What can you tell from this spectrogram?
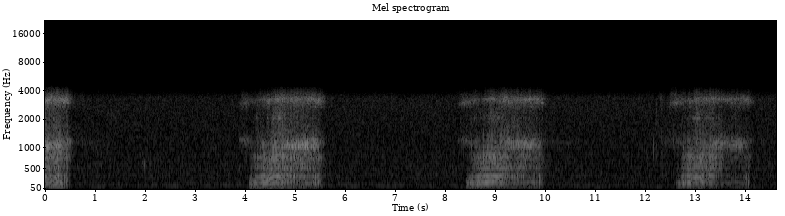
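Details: Husband snoring during sleep: four loud rasping snores on each breath in, about 14 breaths a minute, with quiet between them.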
